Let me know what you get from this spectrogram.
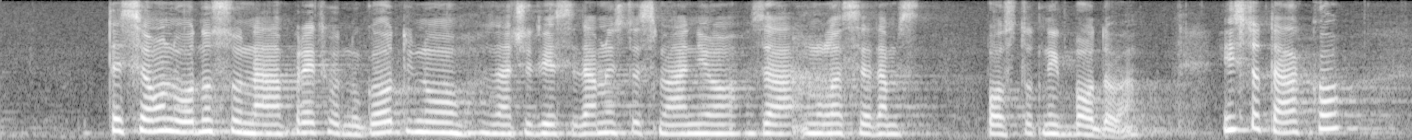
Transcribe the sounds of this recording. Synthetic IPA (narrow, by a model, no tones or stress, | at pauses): t̪e̞seo̞ːnuo̞d̪nosunapɾe̞ːt̪xo̞d̪nuɡo̞d̪inuznaːt͡ʃid̪ʋijese̞d̪amnɛjst̪ojesmaːɲio̞zanulˠase̞d̪am | po̞st̪ot̪nixbo̞d̪o̰ʋa̰ | ist̪o̞t̪ako̞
